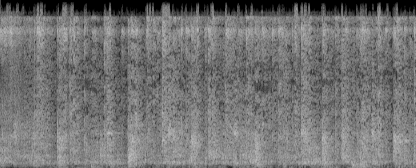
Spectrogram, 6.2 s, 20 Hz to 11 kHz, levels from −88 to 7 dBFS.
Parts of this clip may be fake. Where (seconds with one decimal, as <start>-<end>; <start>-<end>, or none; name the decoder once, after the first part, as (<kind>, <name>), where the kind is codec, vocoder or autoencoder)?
0.0-1.0 (codec, SNAC)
